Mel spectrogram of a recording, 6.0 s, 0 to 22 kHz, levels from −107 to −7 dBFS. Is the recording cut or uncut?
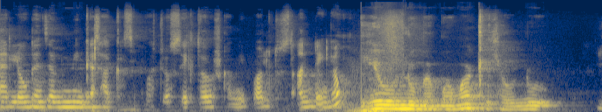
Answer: cut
